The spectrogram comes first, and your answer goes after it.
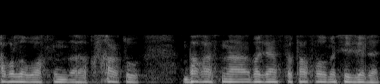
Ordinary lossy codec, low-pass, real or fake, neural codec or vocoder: AAC, 16 kbps; 7.2 kHz; fake; codec, 44.1 kHz, 7.8 kbps, DAC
